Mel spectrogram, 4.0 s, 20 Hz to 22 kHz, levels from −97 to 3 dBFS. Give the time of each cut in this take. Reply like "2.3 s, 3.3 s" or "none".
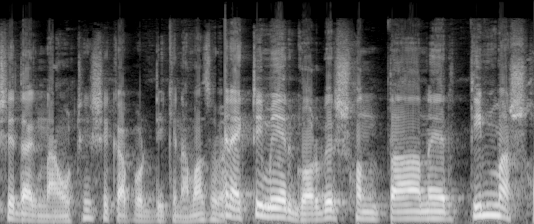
1.7 s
